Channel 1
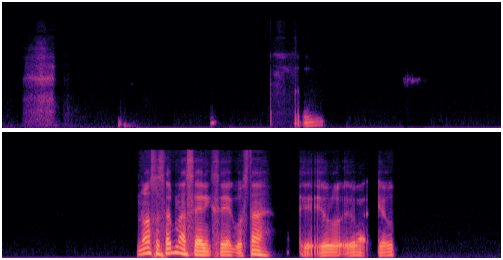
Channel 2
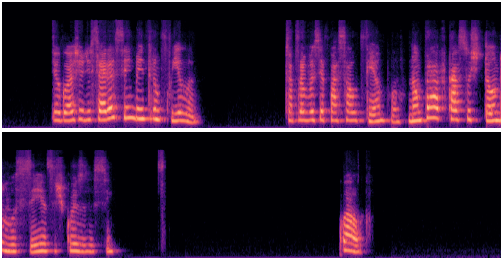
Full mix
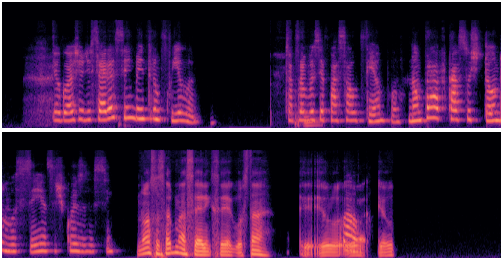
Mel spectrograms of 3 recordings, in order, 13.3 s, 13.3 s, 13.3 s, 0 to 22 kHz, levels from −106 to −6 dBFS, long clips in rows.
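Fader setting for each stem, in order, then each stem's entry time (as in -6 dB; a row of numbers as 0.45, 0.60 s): -4.0, -8.5 dB; 0.00, 0.00 s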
